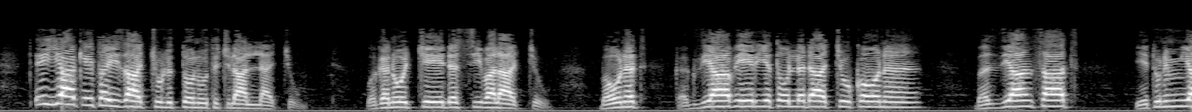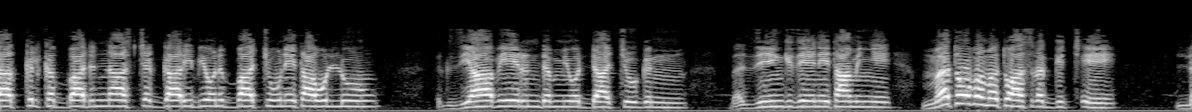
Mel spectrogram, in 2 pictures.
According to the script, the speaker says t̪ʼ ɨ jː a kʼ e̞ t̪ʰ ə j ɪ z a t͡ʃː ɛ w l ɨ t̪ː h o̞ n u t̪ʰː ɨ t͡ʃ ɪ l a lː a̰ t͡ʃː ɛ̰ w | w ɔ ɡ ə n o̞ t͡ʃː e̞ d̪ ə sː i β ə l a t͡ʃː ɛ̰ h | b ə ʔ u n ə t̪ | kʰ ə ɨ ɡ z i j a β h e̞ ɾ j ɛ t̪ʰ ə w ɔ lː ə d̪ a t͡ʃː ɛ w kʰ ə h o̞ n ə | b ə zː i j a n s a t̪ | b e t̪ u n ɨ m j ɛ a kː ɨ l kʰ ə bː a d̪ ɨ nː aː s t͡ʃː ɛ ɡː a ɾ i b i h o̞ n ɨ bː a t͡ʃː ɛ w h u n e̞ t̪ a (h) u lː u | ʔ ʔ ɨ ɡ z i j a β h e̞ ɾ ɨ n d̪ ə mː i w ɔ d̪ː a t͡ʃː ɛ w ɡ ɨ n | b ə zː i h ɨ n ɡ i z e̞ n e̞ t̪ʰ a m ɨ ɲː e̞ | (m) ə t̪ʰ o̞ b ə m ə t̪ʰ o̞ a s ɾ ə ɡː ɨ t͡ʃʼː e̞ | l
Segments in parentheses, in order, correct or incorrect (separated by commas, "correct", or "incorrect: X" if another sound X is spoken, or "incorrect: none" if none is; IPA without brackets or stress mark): correct, correct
